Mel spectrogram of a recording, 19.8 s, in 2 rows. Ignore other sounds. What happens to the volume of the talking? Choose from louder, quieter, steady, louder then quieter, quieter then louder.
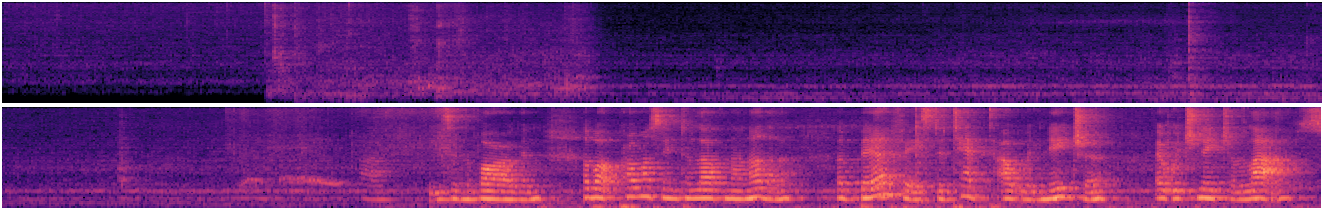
steady.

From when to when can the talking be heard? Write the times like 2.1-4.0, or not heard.
12.6-19.7.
